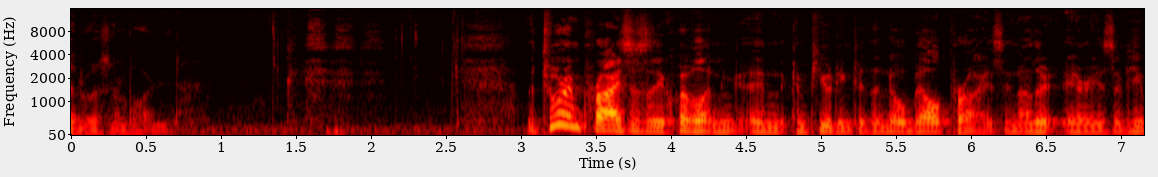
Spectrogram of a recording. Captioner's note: laughs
